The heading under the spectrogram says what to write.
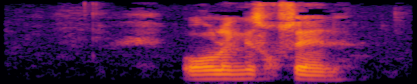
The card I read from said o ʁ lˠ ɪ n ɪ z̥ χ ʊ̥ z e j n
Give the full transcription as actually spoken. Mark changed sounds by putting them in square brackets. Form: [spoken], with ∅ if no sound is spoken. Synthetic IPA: o ʁ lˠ ɪ [ŋ] ɪ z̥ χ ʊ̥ [s] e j n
